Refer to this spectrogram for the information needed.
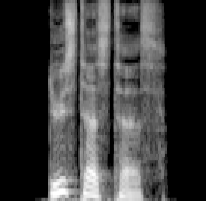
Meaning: strong/mixed nominative/accusative neuter singular superlative degree of düster
- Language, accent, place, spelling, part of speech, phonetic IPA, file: German, Germany, Berlin, düsterstes, adjective, [ˈdyːstɐstəs], De-düsterstes.ogg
